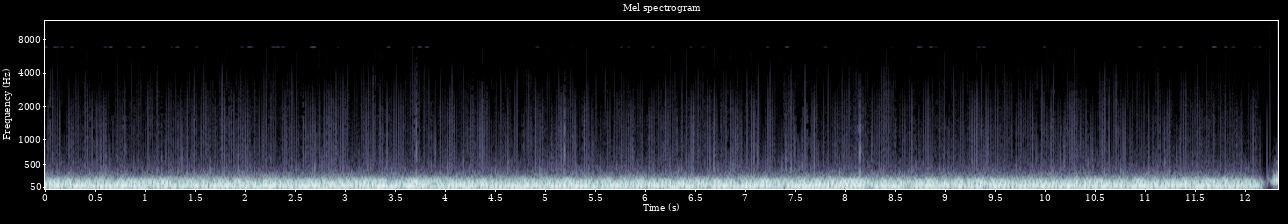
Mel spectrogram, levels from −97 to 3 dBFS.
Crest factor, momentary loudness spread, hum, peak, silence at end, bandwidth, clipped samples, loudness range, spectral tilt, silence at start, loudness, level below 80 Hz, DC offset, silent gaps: 10 dB; 2 LU; none; -2 dBFS; 0 s; 0.9 kHz; under 0.1%; 1 LU; -14.5 dB/octave; 0 s; -15 LUFS; -16 dBFS; under 0.1%; none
